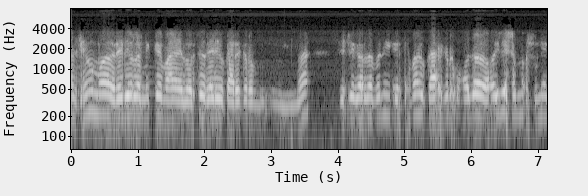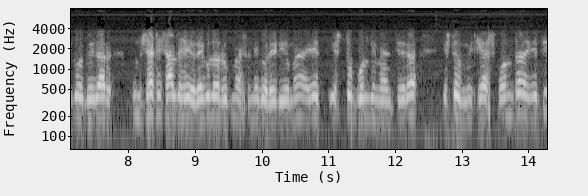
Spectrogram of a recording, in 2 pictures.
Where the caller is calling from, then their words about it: Lumbini Province, Nepal; म प्युठानको बिजुली छ बैरेनीदेखि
